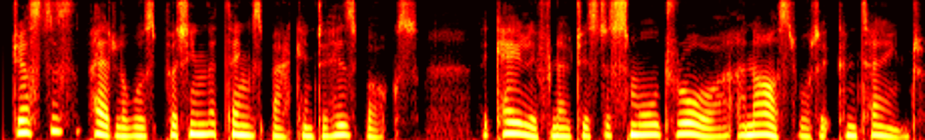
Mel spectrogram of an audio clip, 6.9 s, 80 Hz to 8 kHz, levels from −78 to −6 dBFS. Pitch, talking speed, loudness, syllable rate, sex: 190 Hz, 200 wpm, -17 LUFS, 5.3 syllables/s, female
